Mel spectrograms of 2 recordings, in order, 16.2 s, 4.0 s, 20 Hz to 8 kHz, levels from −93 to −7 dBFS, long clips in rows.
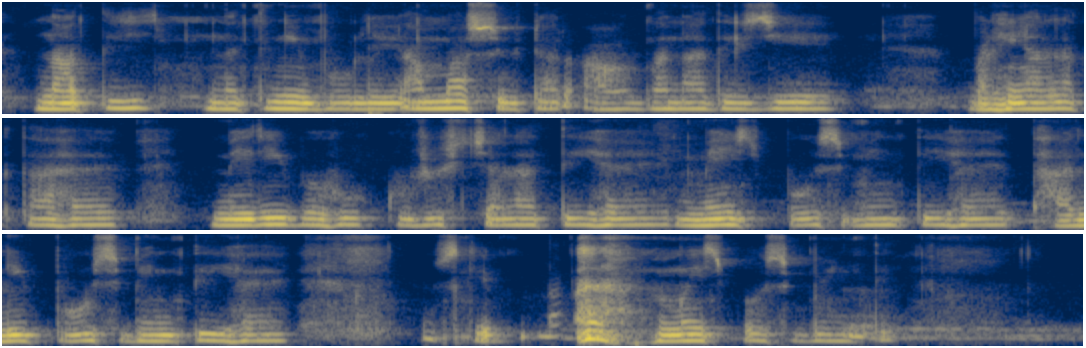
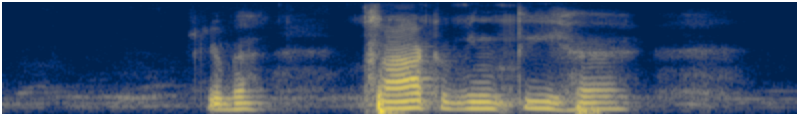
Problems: constant background noise, continuous background conversations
